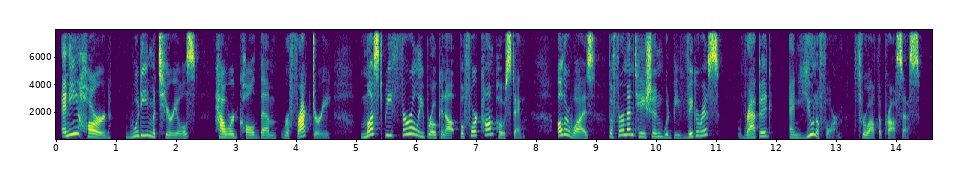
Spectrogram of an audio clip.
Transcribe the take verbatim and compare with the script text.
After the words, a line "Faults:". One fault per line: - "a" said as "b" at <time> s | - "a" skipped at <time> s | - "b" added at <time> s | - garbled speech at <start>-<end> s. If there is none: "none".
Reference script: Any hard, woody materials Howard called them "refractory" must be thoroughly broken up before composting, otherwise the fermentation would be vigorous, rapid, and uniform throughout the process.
Any hard, woody materials Howard called them "refractory" must be thoroughly broken up before composting, otherwise the fermentation would be vigorous, rapid, and uniform throughout the process.
Faults:
none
